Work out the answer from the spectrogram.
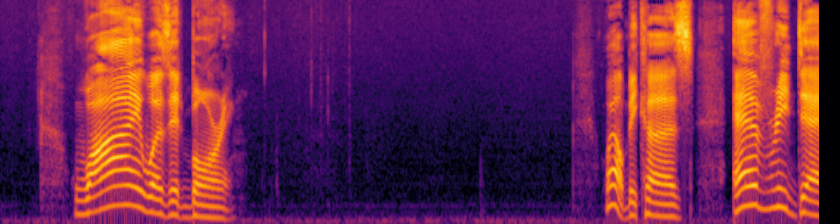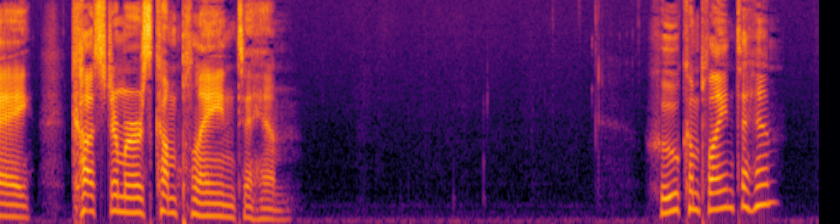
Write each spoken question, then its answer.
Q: Who complained to him?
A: Customers. Customers complained to him every day.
